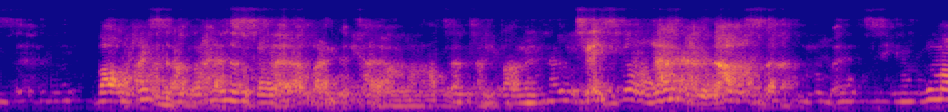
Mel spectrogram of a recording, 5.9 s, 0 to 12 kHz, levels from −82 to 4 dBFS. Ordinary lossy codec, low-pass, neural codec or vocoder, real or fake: Opus, 32 kbps; 7.2 kHz; codec, 16 kHz, 4.8 kbps, FACodec; fake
